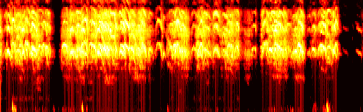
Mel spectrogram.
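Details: A group of jungle babblers playing in a tree in winter gives harsh, grating, overlapping chatter in long bursts of a second or more, with a few low knocks in the background.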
